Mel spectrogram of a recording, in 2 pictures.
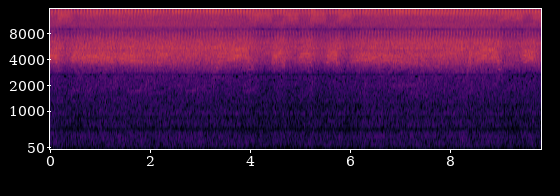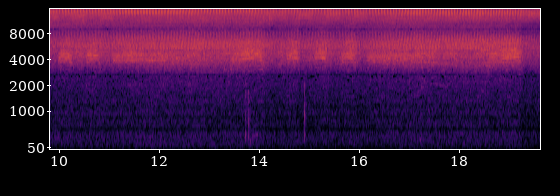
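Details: A male Yabukiri katydid, perched motionless on a guardrail in Iwanuma, Miyagi, Japan, on 20 August, sings a steady, high-pitched, buzzy trill that runs on without a break.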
